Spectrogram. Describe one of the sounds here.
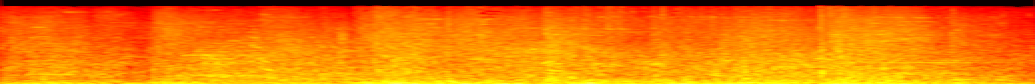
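Spell effects whoosh and crackle in a fast game battle.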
